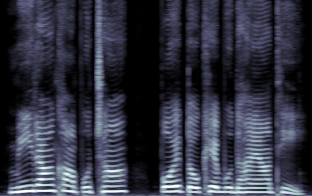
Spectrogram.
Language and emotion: Sindhi, neutral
